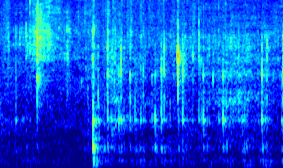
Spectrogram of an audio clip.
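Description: A small stick stirring resin in a cup, producing soft scraping and a few sharp ticks and taps against the container over a quiet background, close up and brief.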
